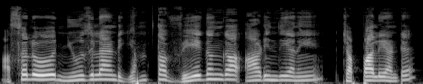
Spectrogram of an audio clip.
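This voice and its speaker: A cricket channel host delivers cricket commentary, recapping play in a conversational, emphatic way. The voice sits at a middling pitch and speaks straight to listeners. The sound is dry, with little room around it. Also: unhurried, clean tone, no room sound.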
